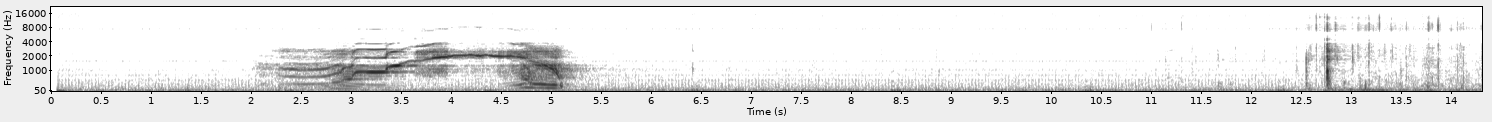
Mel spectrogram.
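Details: Bull elk on public land in Idaho during the rut, caught by a cell trail camera while chasing cows: one loud bugle rising in a harmonic sweep to a high, sustained whistle, then dropping, followed by quiet and a brief click near the end.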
